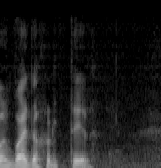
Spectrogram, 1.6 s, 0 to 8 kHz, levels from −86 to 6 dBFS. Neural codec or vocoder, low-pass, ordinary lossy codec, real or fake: autoencoder, 48 kHz, 128 numbers a frame, DAC-VAE, trained on Japanese speech; 7.2 kHz; none; fake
